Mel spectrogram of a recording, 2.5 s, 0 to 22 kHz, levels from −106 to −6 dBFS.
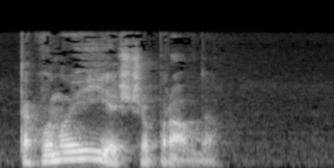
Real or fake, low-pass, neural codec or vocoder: real; 10.8 kHz; none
